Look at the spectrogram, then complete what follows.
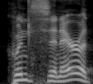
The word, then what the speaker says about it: quinceañera: It's my sister's quinceanera today. Shout out, close. baby sister, the biggest Niner fan I know. What is quinceanera? It's like look at you with that pronunciation, emphasizing that N with the accent.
